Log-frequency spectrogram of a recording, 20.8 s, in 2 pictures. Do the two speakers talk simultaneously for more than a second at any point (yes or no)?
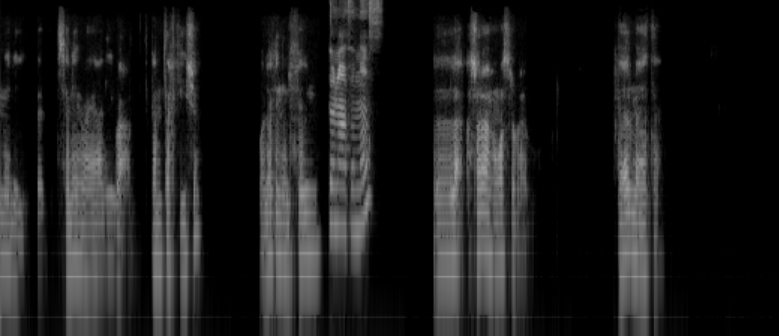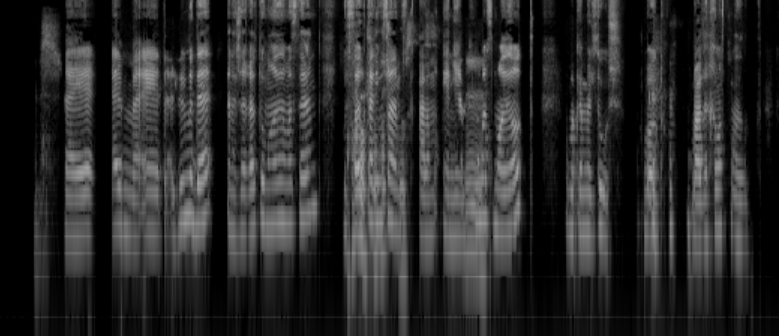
yes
